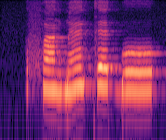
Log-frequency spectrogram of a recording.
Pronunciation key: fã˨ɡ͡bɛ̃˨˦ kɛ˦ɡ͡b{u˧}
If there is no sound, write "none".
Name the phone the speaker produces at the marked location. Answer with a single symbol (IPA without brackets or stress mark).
o˧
